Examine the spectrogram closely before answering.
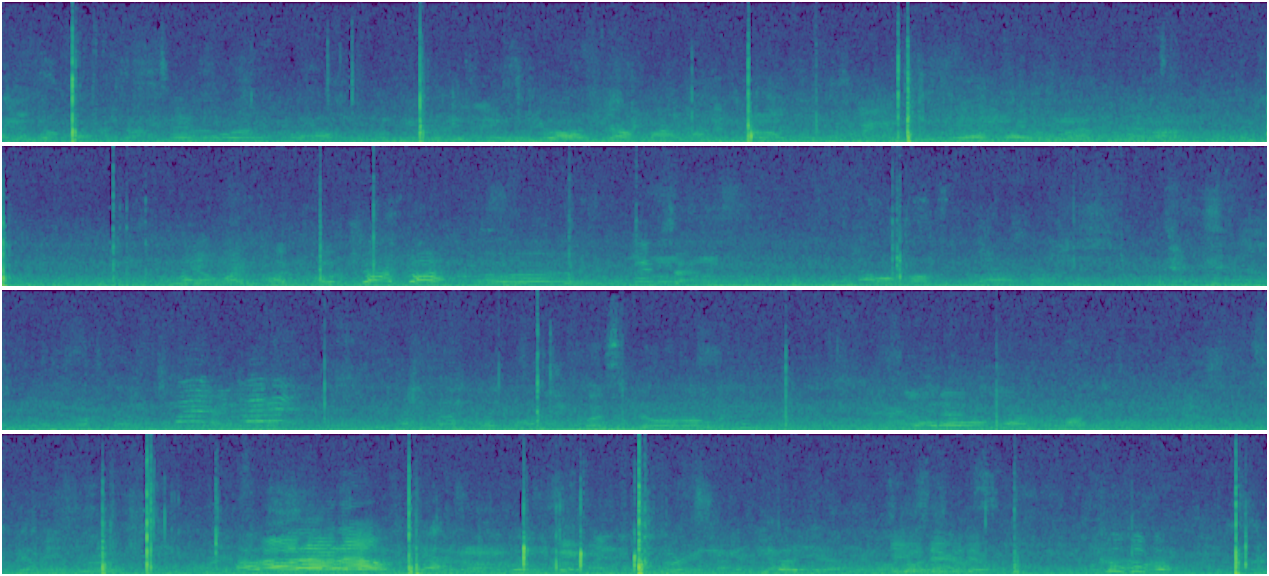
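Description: Young women talk and call out casually outdoors.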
